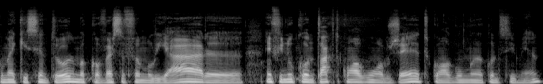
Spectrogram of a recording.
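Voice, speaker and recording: This man talks at a fairly quick pace in a normal speaking voice, fairly low in pitch with fairly even intonation, and the sound is dry and close with no echo. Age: 40s. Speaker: radio host. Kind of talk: radio interview.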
